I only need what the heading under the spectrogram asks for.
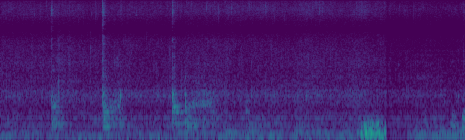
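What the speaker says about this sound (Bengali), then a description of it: "এই যে আমি আবারও কিছুক্ষণ নেড়ে ছেড়ে দিলাম।" Flat beans and potatoes fry in a pan and are stirred, a steady sizzle broken by a few distinct spoon knocks and one brief low rumble near the end.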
